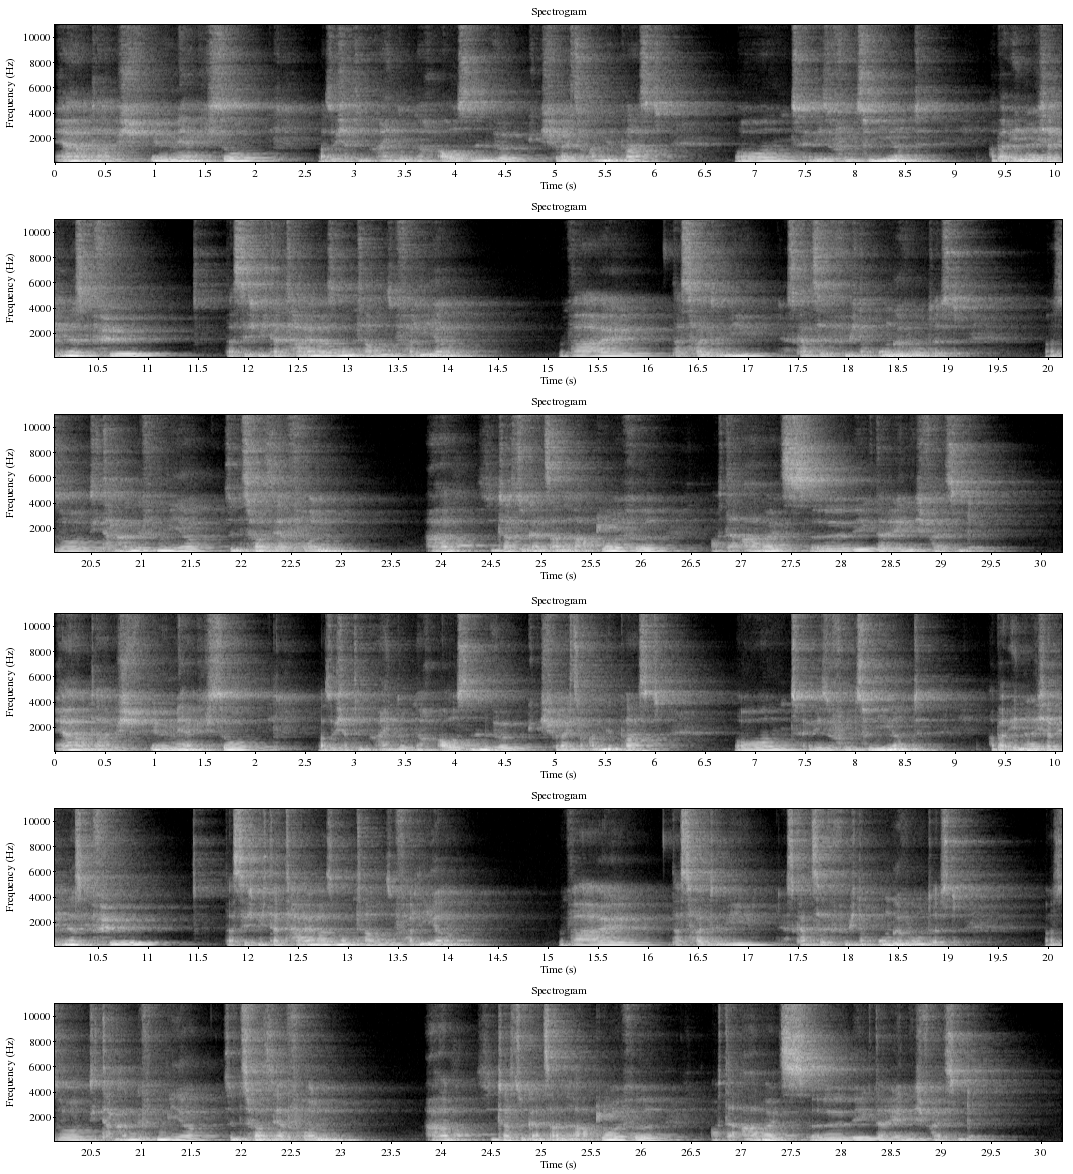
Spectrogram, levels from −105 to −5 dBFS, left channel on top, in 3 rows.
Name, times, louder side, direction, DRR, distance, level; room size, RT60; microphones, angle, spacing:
voice 1, 0.0-2.1 2.6-5.9 6.8-8.7 9.4-11.0 11.8-14.1 15.1-16.0 16.2-19.0 20.0-23.0 23.9-24.2 24.5-26.2 26.7-29.4, equal, 50° right, -1 dB, 1.1 m, -23 dB
9.4 x 4.2 x 3.1 m, 1.0 s
head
